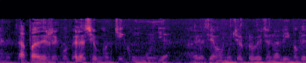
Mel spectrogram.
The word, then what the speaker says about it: chikungunya: ¿Puedes indicarme cómo lo que se pronuncia correctamente el nombre de esta enfermedad? Chikungunya, chiquitunga. De todo ya escuché. Si me puedes ayudar, por favor. Chikungunya.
